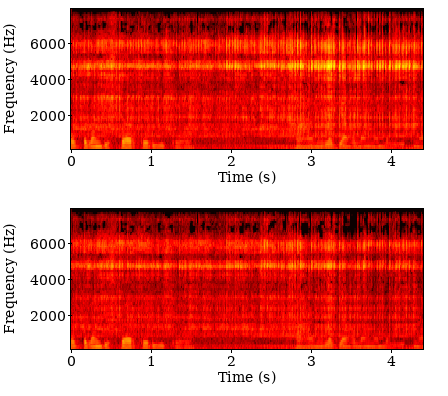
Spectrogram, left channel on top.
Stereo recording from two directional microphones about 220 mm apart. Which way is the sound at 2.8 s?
25° left (ahead or behind).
